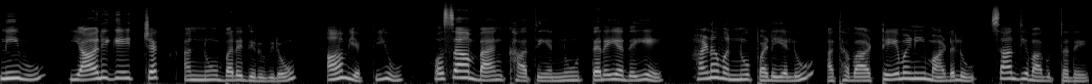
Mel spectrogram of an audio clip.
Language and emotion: Kannada, neutral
